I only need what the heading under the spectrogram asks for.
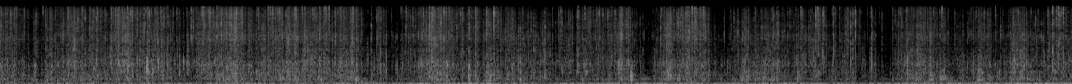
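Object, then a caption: Thin tissue paper over a cardboard box. Fingertips with painted nails press, rub and crinkle thin pink-printed tissue paper lying flat over the contents of an open cardboard gift box, with both hands resting on it. A steady, dense crinkling and rustling runs for about eleven seconds, bright and papery with a soft low rumble beneath, swelling and easing slightly without clear separate hits.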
